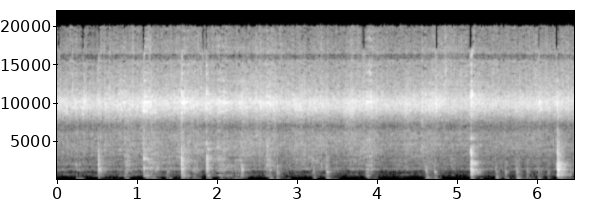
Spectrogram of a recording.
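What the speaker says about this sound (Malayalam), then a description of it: "ഇത് നമുക്ക് ഇളക്കി നല്ലോണം ഒന്ന് മൂപ്പിച്ചെടുക്കാം" Spatula scraping and stirring garlic in a pan over a steady frying sizzle, with irregular clinks and scrapes, close by and no talking.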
